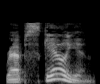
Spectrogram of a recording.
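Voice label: "rapscallion", British English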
